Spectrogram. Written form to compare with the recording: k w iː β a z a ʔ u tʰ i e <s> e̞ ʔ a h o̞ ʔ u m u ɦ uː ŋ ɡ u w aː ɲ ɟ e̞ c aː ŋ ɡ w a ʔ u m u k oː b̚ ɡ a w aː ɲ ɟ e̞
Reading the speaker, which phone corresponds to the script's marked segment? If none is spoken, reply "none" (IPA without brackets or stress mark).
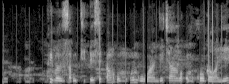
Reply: s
